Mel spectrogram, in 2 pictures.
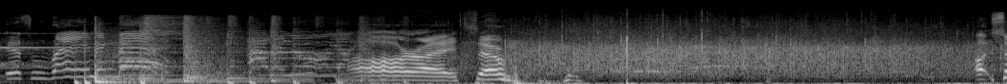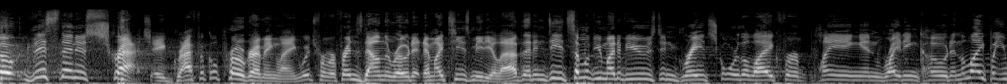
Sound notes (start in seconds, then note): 4.4 applause; 4.9 chuckles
